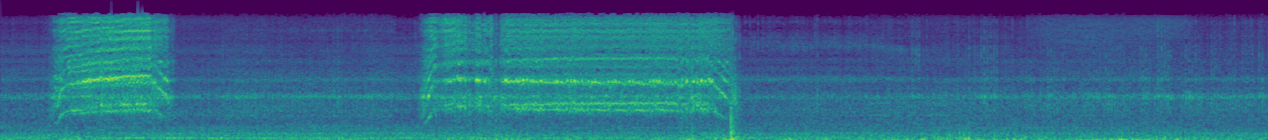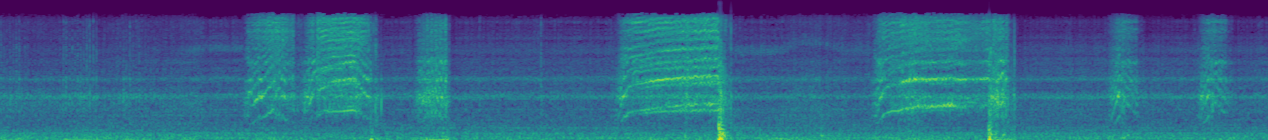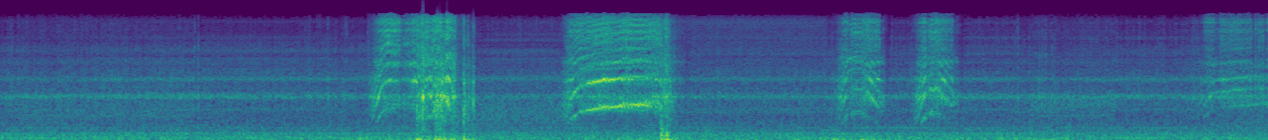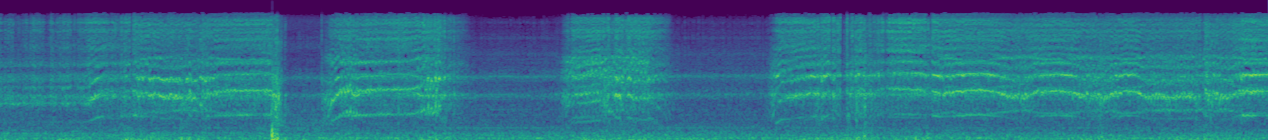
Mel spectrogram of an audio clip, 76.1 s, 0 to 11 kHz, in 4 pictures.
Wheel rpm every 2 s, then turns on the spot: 90, 50, 10, 140, 210, 100, 10, 20, 20, 20, 20, 50, 80, 10, 130, 30, 160, 60, 20, 10, 10, 30, 90, 110, 50, 40, 30, 10, 90, 140, 120, 120, 20, 70, 80, 160, 160, 160.
2-6 10-22 24-26 30-32 34-42 48-50 52-54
